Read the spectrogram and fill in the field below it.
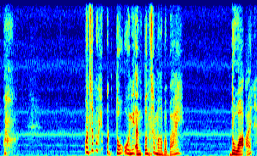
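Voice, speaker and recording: A woman playing a wounded but resolute young mother in a radio drama, with a firm, measured delivery. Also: a little high, big pitch swings, breathy edge, heavily acted. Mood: bitter.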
